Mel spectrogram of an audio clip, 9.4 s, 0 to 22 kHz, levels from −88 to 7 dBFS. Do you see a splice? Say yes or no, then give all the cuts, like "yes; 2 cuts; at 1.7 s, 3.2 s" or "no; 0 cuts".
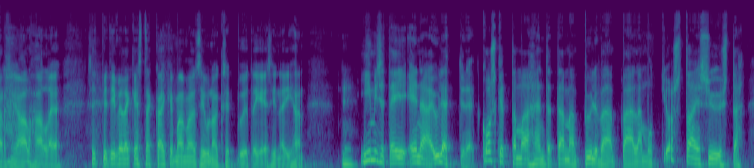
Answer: yes; 1 cut; at 4.5 s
